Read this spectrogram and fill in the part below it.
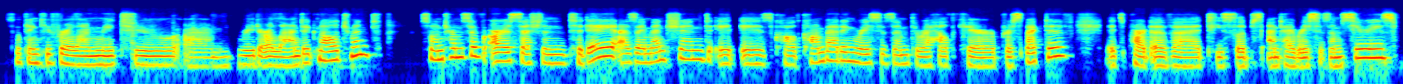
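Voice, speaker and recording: Very low-voiced hesitant woman moderator. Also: lively intonation, normal speed, no echo. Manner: hesitant, many fillers and restarts. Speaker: workshop moderator. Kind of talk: formal event opening on a video call. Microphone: video call.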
